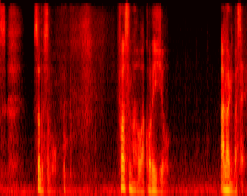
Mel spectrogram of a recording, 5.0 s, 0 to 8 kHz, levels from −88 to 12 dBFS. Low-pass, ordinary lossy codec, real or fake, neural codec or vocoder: 7.2 kHz; none; fake; codec, 16 kHz, 0.8 kbps, ZipCodec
